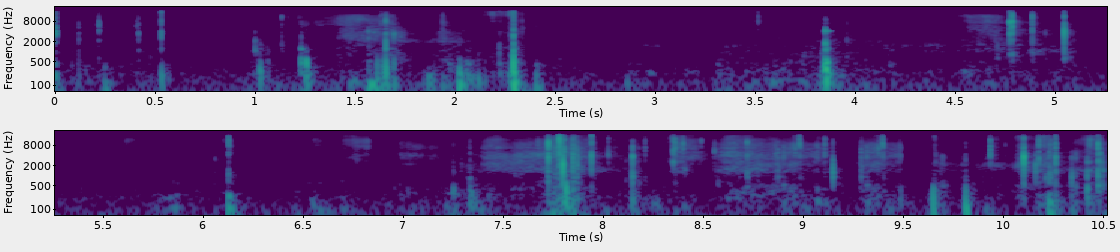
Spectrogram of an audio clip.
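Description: A small, hollow rectangular cardboard box for an LED light, tightly covered in clear plastic shrink wrap, is held in both hands while fingertips and nails rub and scratch the plastic film. Bright, dry crinkles and scratchy rustles come in quick bursts with sharp clicks between quiet pauses, each stopping almost instantly with no ring.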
